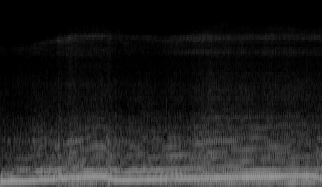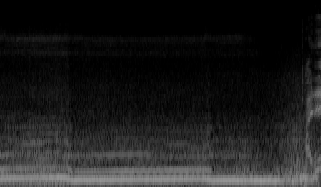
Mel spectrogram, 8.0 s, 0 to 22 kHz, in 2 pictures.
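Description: A BMW M4 accelerating hard, its loud engine note climbing steadily and dropping briefly at each gear change, near and continuous until it fades out at the end.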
